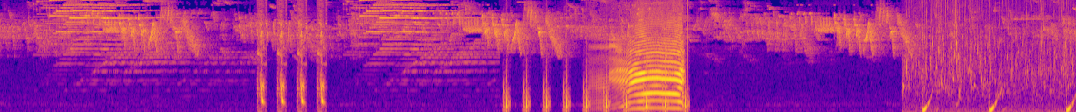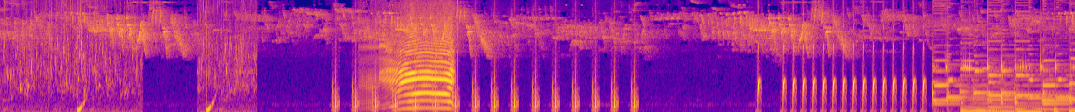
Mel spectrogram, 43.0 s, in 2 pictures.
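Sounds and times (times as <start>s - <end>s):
birdsong chirping: 3.8s - 6.9s, 9.8s - 14.5s, 18.0s - 24.5s, 25.5s - 43.0s
gulping drinking sounds: 11.7s - 13.8s, 28.6s - 31.9s
cow mooing: 11.8s - 13.8s, 28.7s - 30.7s.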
